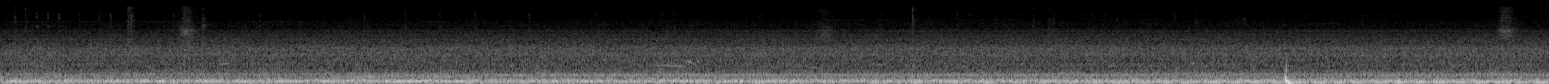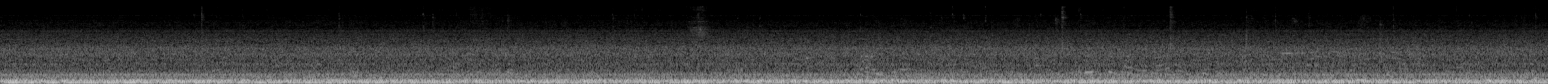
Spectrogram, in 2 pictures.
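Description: Jet airliner cabin noise while taxiing: a steady low rumble from the engines at idle with a faint steady hum, and a single sharp knock about 13 seconds in.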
